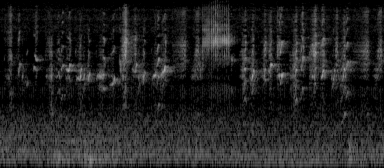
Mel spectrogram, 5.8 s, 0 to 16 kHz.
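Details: Courting male barn swallow, wintering in a cold region, leading a female to the nest in February 2020. Continuous quick twittering of high squeaky notes, with a rasping buzzy rattle in the middle, then more chatter.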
